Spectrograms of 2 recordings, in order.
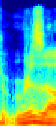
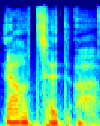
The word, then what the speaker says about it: RZA: RCA. Ich glaube, er will wirklich RZA ausgesprochen werden. – RZA.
